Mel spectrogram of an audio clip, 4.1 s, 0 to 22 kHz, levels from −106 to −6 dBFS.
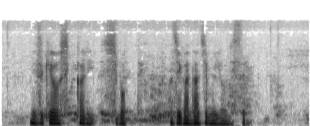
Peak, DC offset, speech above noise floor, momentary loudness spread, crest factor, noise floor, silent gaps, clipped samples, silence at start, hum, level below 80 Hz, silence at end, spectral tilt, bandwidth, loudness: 0 dBFS; under 0.1%; 31 dB; 13 LU; 20 dB; -49 dBFS; none; under 0.1%; 0.4 s; none; -32 dBFS; 0.8 s; -8 dB/octave; 11 kHz; -19 LUFS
